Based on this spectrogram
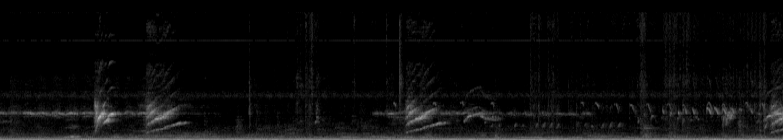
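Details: Canary pairing for breeding, with sharp downward-sweeping chirps in small clusters spaced a few seconds apart, brief faint twitters between them, and a constant low hum underneath.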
